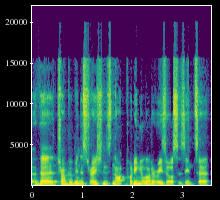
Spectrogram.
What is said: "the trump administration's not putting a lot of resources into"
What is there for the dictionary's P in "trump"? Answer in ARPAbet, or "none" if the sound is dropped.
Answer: P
